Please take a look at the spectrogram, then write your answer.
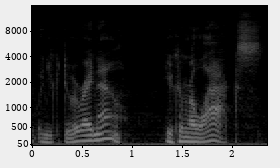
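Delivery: calming guided relaxation. Acted. Coach easing viewer into releasing regret, soft calming voice. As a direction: ease them into letting go of the past.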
